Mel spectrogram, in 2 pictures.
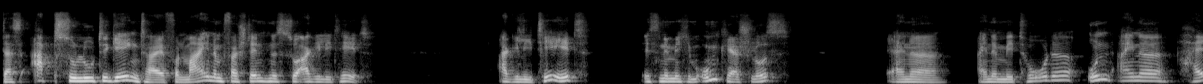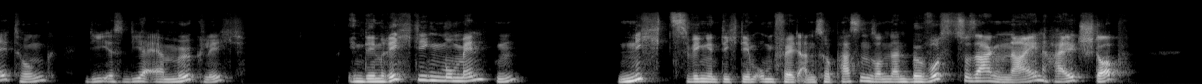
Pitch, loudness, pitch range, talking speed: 135 Hz, -19 LUFS, 120-165 Hz, 100 wpm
